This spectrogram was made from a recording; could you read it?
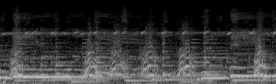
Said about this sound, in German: Oh, er bellt. Kann sein, er hat sie schon gefunden.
